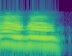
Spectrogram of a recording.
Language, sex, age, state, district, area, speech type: Malayalam, female, 45-60, Kerala, Idukki, rural, conversation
